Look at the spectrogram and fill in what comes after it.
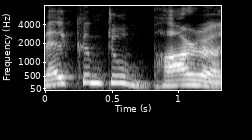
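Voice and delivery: put-on, fake American accent. Imagining an Indian bureaucrat greeting a Karen type person, the speaker does his fake American accent. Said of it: "he'll try to fake an American accent".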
